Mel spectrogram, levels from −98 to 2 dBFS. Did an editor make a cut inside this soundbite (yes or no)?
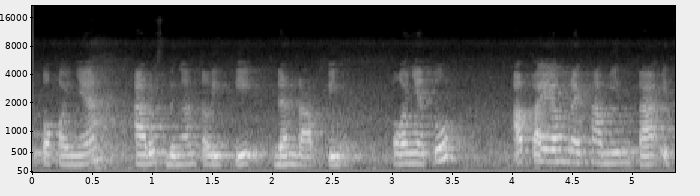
no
